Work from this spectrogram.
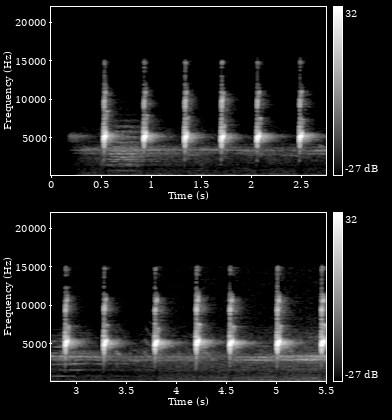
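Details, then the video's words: Five-striped palm squirrel calling with a steady run of sharp, very high chips, about thirteen in five seconds at roughly two to three per second, each a short bright click-like note over a quiet background. "KHISKOLI... Panch Pattavali Tadni khiskoli.(Fivestriped Palm Squirrel )"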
